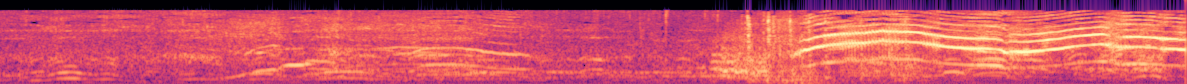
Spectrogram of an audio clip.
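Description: A cat up a tree, its fur standing on end, yowls and wails in drawn-out, rising and falling cries, growing louder and more strident toward the end, sounding agitated.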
